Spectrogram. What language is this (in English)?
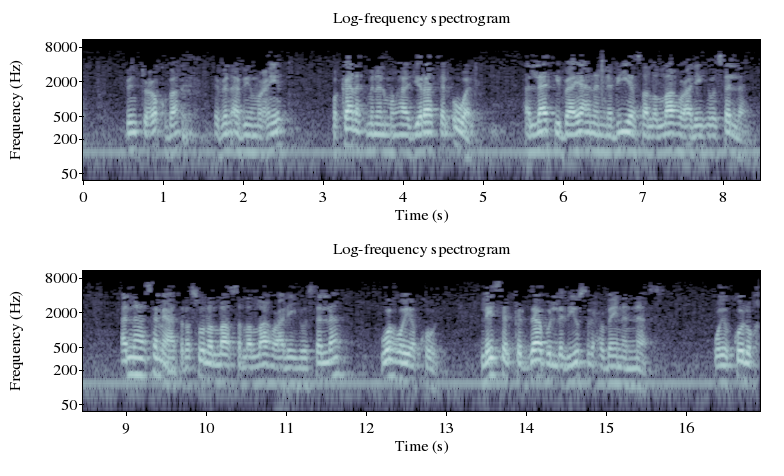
Arabic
